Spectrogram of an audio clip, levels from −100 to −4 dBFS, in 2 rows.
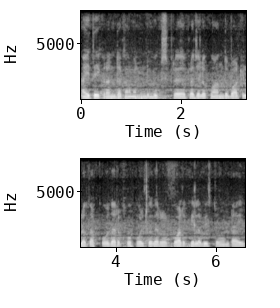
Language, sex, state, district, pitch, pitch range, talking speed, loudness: Telugu, male, Andhra Pradesh, Anantapur, 120 Hz, 120-125 Hz, 120 wpm, -18 LUFS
